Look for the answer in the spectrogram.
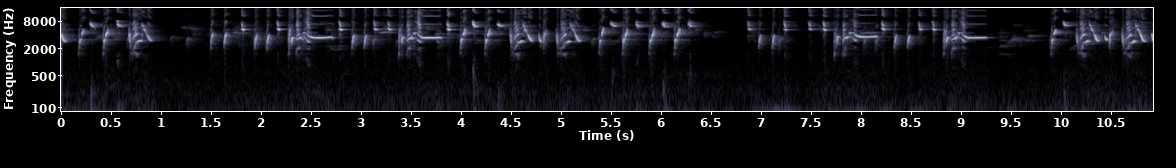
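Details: European goldfinch singing, recorded on 4 March 2022: rapid liquid twittering in dense bursts of chirps and trills, broken by short pauses near the first, seventh and tenth seconds, with no other sounds.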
